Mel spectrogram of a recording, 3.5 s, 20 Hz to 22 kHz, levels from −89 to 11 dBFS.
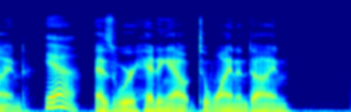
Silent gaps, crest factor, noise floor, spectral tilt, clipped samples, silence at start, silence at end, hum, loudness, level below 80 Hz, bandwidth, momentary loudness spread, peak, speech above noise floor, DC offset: none; 18 dB; -59 dBFS; -7 dB/octave; under 0.1%; 0 s; 0.6 s; none; -29 LUFS; -40 dBFS; 12 kHz; 9 LU; -12 dBFS; 31 dB; under 0.1%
